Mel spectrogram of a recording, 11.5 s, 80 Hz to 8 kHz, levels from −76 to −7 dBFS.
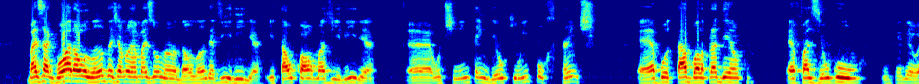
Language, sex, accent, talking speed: Portuguese, male, Brazilian, 190 wpm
